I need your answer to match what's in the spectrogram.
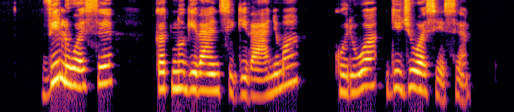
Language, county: Lithuanian, Tauragė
